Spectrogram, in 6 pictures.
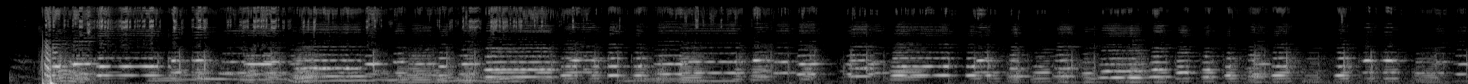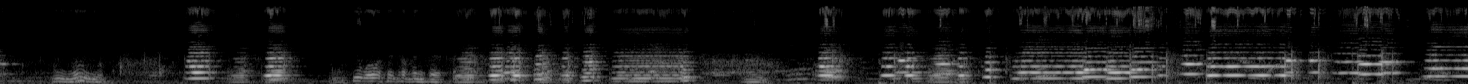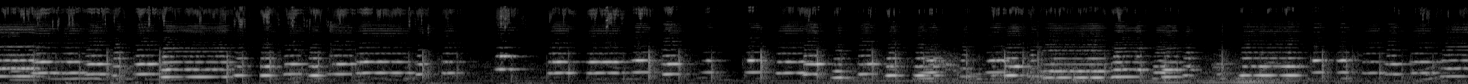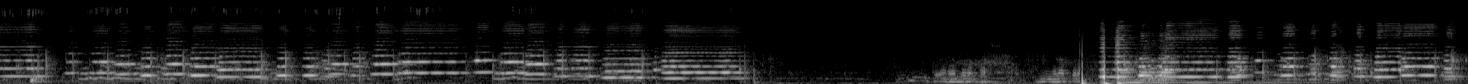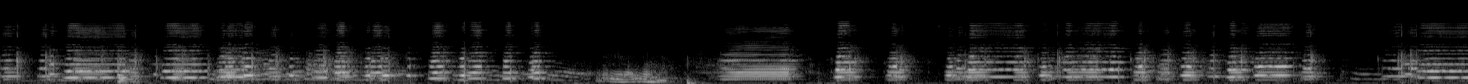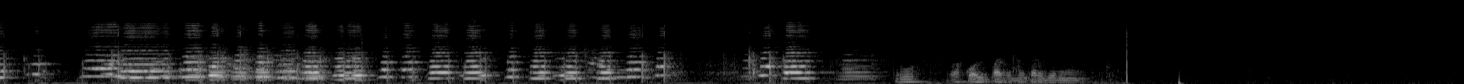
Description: Aire culturelle : Savès
Lieu : [sans lieu] ; Gers
Genre : morceau instrumental
Instrument de musique : accordéon diatonique
Danse : quadrille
